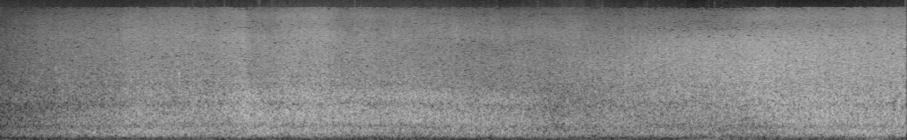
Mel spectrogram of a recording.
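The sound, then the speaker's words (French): Loud, continuous surf roars, big waves crashing and churning in a broad wash of noise, with wind buffeting throughout and no voices. “de la mer, une grande vague l'emporte très loin.”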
